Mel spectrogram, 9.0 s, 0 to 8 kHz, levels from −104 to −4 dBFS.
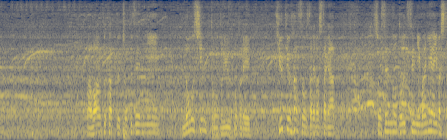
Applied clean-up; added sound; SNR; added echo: none; none; none; reverberation time 0.4 s.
